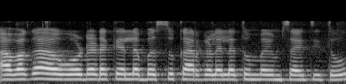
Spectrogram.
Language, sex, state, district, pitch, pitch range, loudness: Kannada, female, Karnataka, Mysore, 235 Hz, 225-240 Hz, -15 LUFS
